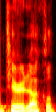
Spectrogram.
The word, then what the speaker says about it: pterodactyl: The pterodactyl podcast also has a silent P.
